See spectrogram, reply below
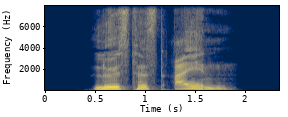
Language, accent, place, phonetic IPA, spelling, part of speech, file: German, Germany, Berlin, [ˌløːstəst ˈaɪ̯n], löstest ein, verb, De-löstest ein.ogg
- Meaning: inflection of einlösen: 1. second-person singular preterite 2. second-person singular subjunctive II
